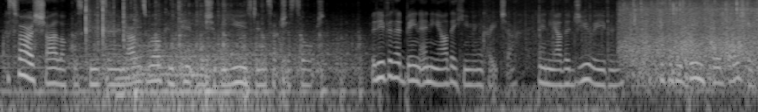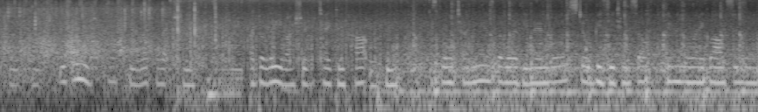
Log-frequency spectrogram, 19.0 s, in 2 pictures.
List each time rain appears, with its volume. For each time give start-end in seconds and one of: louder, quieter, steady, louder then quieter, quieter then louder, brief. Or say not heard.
5.5-18.9 louder then quieter.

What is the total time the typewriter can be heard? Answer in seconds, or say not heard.
2 s.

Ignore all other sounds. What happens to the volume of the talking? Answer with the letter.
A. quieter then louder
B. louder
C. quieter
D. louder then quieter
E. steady
B.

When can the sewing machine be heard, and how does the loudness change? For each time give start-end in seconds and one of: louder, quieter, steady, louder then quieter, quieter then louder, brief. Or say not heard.
0.0-4.8 louder then quieter
14.0-18.9 steady.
